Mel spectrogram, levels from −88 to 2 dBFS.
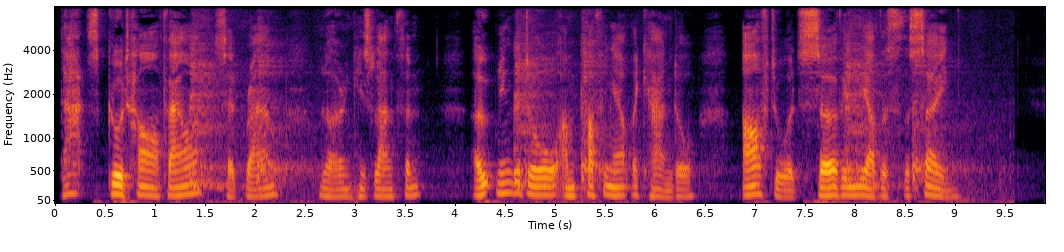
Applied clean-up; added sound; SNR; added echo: none; Cough; 12 dB; none.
